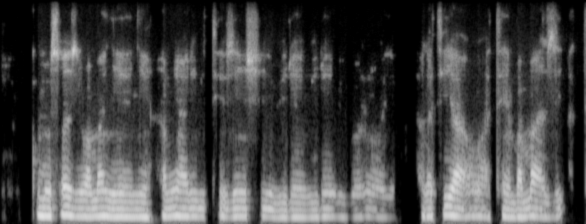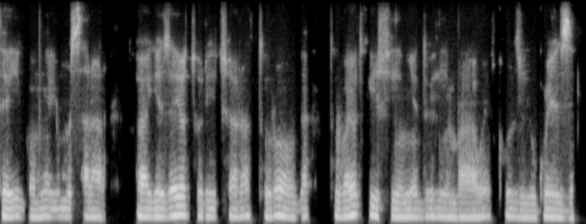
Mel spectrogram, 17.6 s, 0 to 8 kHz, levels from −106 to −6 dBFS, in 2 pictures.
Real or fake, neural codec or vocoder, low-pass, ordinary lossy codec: real; none; 7.2 kHz; Opus, 32 kbps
